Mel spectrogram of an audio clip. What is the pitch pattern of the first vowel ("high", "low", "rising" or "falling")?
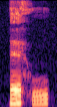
high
